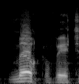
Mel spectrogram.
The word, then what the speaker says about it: Milkovic: That's Milkovic is how you pronounce his Novik Milkovic.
